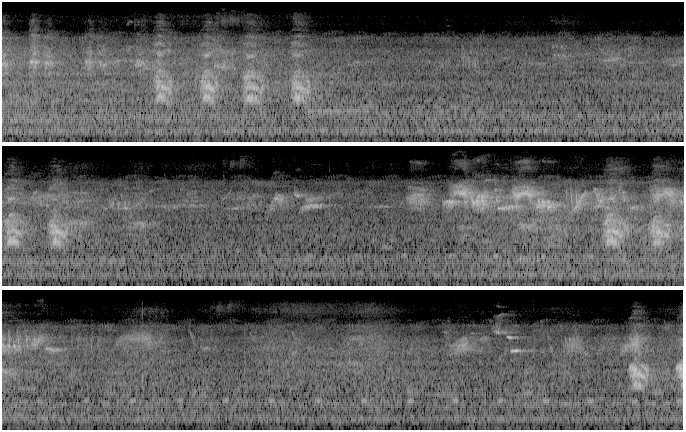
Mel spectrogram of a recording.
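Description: Crows cawing in short runs of two to four calls, repeated several times, with smaller birds chirping in between over a steady background hum.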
